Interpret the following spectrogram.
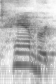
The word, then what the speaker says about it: timbre: that you're hearing, and timbre, Timbre, using the French term. It sounds like as if it's spelled differently because that's French for you, right?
